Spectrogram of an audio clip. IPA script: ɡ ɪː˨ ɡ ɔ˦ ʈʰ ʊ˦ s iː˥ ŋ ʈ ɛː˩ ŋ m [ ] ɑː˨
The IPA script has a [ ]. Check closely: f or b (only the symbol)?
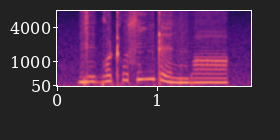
b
